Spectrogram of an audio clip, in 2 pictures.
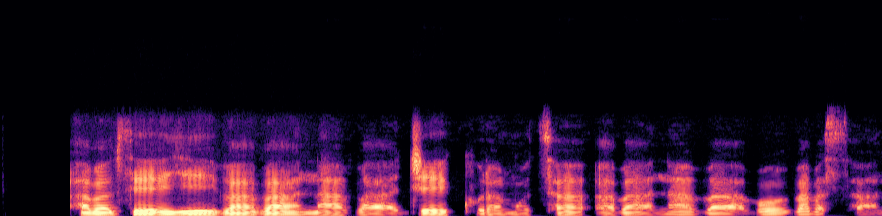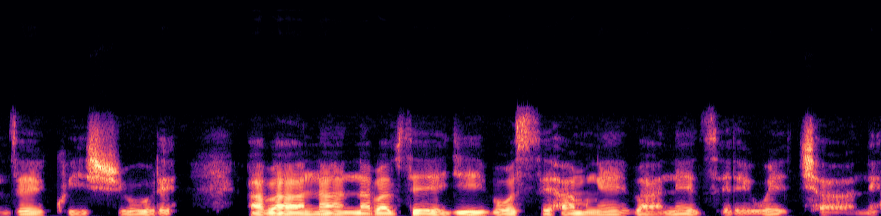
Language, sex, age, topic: Rundi, male, 25-35, education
